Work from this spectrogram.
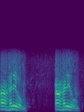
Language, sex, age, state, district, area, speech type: Sanskrit, male, 18-30, Karnataka, Dakshina Kannada, rural, conversation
